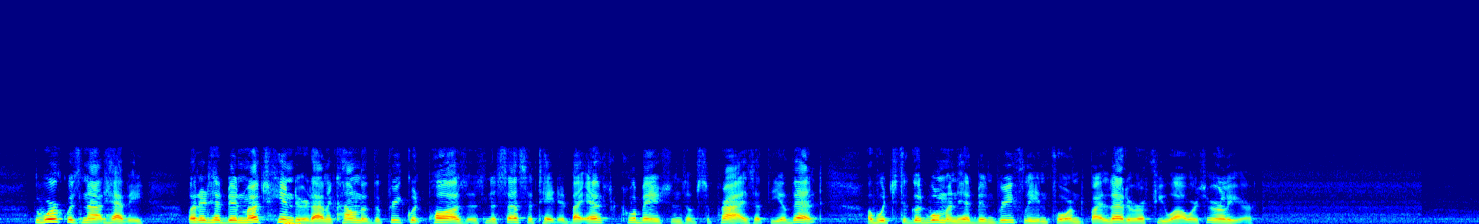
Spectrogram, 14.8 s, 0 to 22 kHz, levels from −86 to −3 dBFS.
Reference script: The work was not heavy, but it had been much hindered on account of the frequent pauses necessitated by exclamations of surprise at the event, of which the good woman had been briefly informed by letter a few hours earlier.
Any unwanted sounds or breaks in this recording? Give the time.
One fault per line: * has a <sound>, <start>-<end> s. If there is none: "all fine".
all fine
